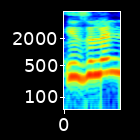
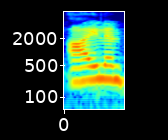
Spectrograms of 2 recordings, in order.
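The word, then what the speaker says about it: island: Combination देखें तो यहाँ पर इजलैंड नहीं आइलैंड पढ़ेंगे।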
